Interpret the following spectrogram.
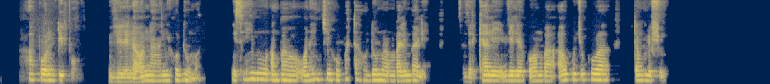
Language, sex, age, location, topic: Swahili, male, 36-49, Wajir, government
